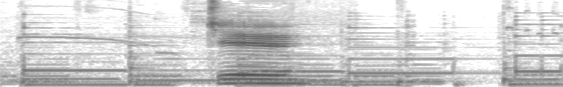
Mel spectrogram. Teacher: Suara lidah ditekuk ke langit-langit mulut. Setelah lidah ditekuk ke langit-langit mulut, lafalkan konsonan Z. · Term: ZH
